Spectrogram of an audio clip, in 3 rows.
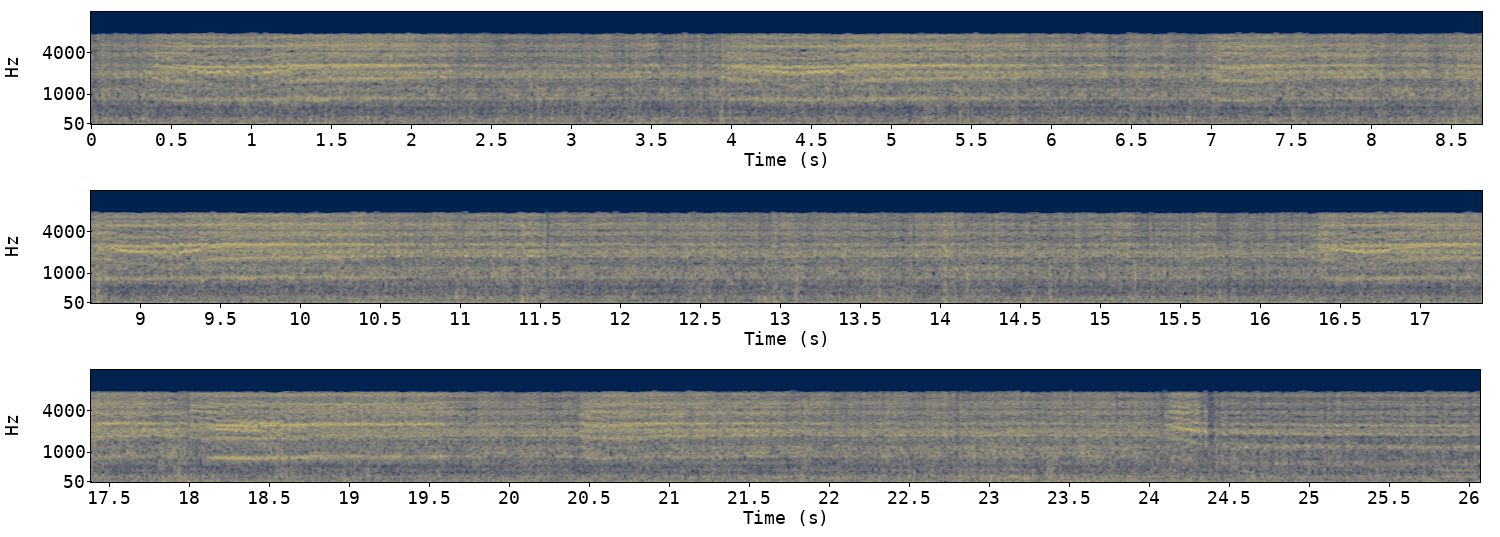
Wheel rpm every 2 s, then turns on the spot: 230, 230, 220, 230, 220, 230, 230, 230, 220, 220, 230, 230, 180.
none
